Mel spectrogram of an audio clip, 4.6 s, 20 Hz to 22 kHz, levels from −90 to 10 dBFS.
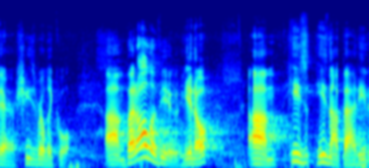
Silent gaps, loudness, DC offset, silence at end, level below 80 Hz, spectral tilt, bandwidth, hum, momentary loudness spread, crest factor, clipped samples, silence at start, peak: none; -25 LUFS; under 0.1%; 0 s; -60 dBFS; -4.5 dB/octave; 14.5 kHz; none; 14 LU; 20 dB; under 0.1%; 0 s; -6 dBFS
